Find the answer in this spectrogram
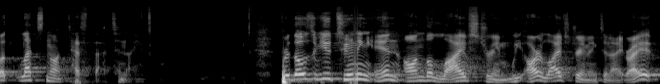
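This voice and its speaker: A Canadian accent, very wide pitch swings and a fairly slow pace. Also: man. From Hamilton, Ontario, Canada. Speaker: awards show host. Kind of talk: live event hosting with comedy. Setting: stage with live audience, live-streamed. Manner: loud, projecting; animated, jokey.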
